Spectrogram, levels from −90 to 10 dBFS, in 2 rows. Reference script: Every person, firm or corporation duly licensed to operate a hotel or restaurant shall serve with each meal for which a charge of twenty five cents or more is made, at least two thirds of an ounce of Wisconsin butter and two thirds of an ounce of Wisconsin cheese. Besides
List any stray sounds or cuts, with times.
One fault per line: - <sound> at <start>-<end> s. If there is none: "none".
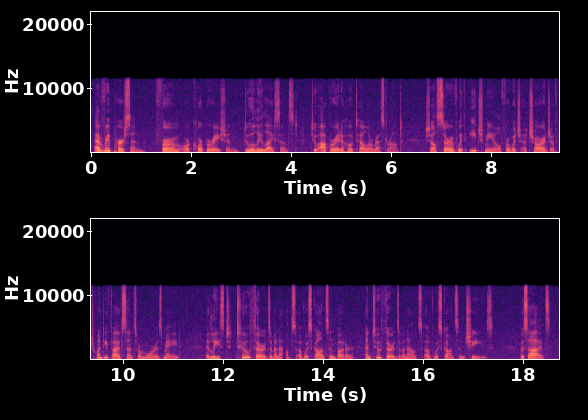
- dropout at 13.2-13.3 s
